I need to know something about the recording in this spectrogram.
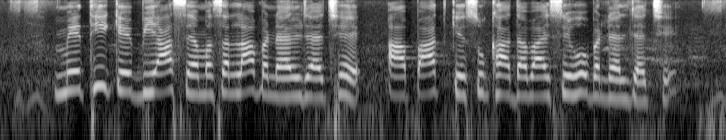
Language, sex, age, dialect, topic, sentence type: Maithili, female, 18-24, Bajjika, agriculture, statement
